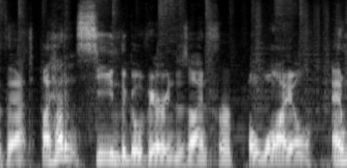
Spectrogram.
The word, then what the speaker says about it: Govarian: is a bad name if you pronounce it govarian like a yellow boy i think it's fine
